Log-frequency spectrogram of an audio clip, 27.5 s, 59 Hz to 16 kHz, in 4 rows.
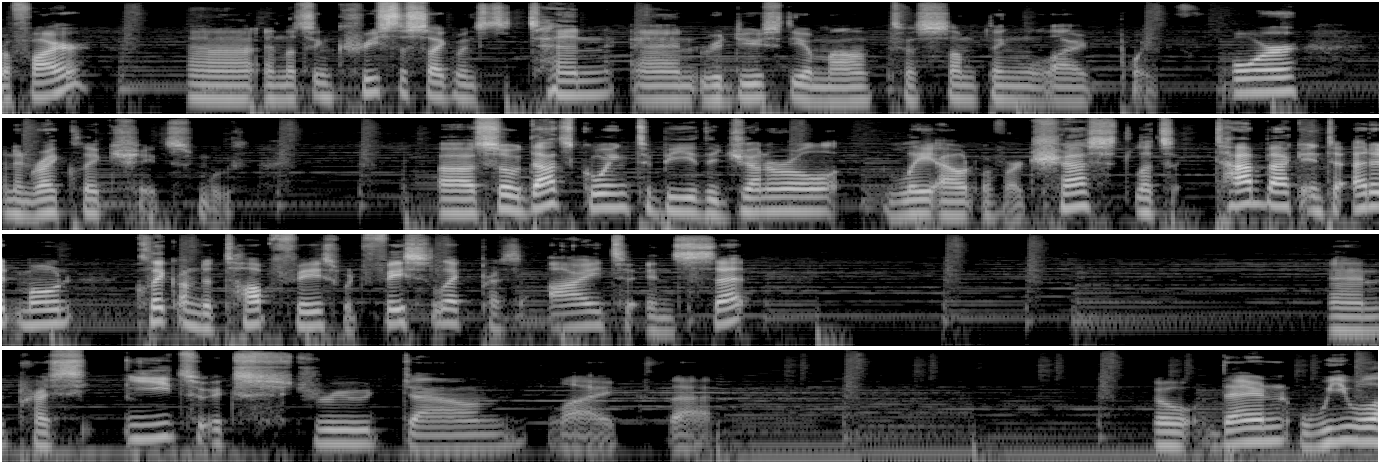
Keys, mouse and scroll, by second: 1.2 click, 3.3 click, 4.3 click, 4.4 click, 4.6 click, 4.8 click, 5.4 click, 5.9 middle click, 6.4-7.2 right drag, 7.2 click, 7.5 middle click, 7.9 click, 8.2-10.3 middle drag, 10.4 middle click, 11.3 ctrl+s, 11.6 middle click, 12.0 Tab, 12.5 click, 13.5 click, 14.4 click, 20.1 middle click, 21.1 e, 23.4 middle click, 24.3 g, 25.6 middle click, 26.1 Tab, 26.4 click, 26.8 middle click.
